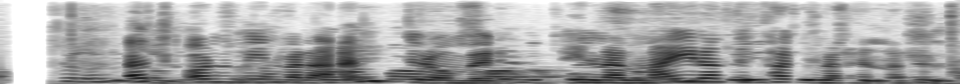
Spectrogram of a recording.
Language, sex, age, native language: Icelandic, female, 13, Icelandic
